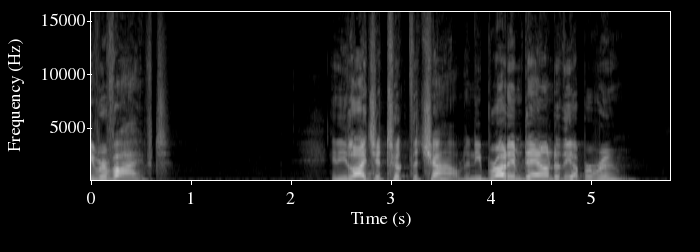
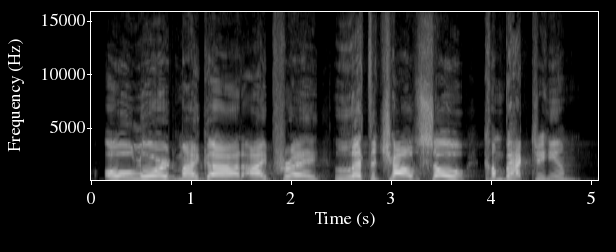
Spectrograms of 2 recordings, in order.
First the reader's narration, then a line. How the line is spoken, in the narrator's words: he cried out to the Lord, and he said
